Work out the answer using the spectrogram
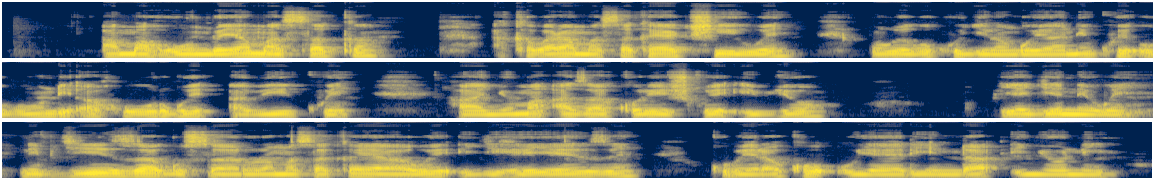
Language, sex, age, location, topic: Kinyarwanda, female, 25-35, Kigali, agriculture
